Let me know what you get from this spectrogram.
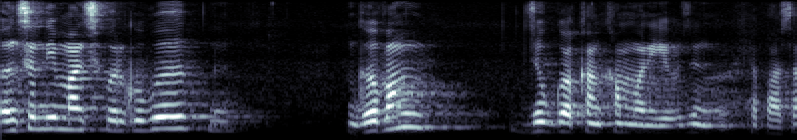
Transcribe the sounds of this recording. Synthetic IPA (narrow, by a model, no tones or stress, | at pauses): ɯnsɯldimansipɯɾkʰobɯ | ɡɯbaŋ | zɯwɡakʰaŋkʰamːaniebɯzɯŋhepʰaza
